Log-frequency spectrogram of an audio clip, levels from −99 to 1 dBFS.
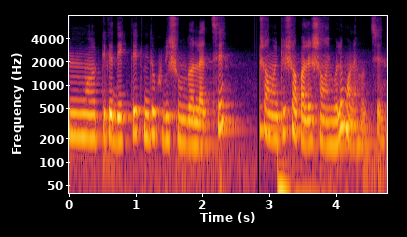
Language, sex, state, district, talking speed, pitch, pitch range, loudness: Bengali, female, West Bengal, Malda, 165 wpm, 205 Hz, 185-225 Hz, -18 LUFS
